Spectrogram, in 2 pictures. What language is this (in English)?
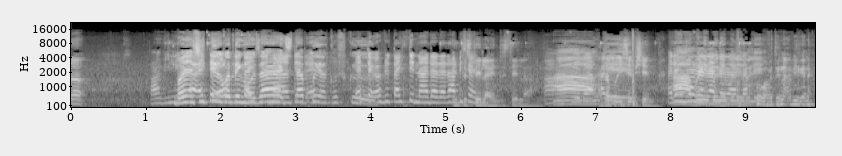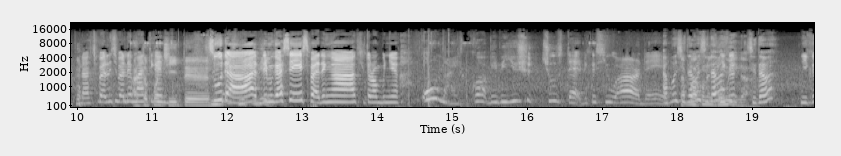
Malay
